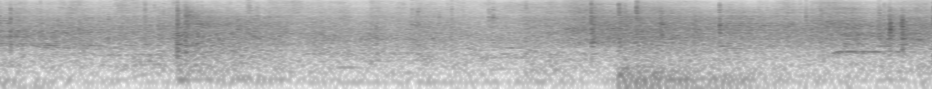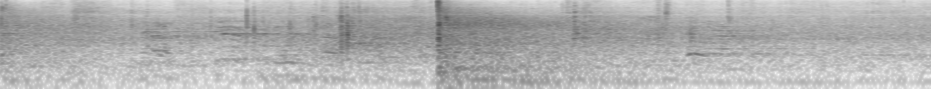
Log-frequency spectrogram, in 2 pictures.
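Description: Sounds echo through a large arena.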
